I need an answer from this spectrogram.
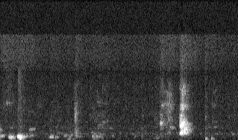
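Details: Five-week-old Cavalier King Charles Spaniel puppies in Daisy's puppy pen, watched on a livestream. Short, scattered yips and whimpers come from indoors, with one sharper, brighter yelp near the end and soft rustling between the calls.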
